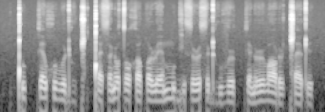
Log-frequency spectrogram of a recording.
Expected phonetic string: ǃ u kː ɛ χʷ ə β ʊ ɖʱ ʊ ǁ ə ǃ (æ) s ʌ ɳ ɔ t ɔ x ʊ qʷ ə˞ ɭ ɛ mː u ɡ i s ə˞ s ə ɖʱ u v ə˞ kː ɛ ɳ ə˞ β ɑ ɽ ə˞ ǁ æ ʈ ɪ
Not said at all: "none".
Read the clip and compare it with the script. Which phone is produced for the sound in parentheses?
æ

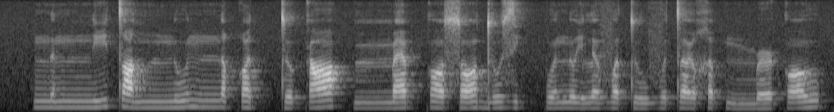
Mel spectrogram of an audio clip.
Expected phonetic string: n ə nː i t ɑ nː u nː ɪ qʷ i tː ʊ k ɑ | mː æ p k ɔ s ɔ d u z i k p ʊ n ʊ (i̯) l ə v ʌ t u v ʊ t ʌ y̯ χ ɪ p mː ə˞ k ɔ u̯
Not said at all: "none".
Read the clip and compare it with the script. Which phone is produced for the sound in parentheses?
i̯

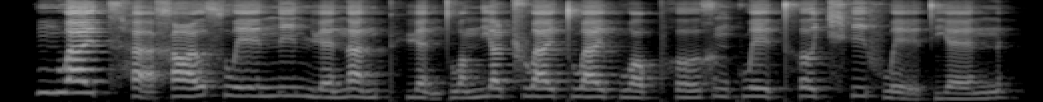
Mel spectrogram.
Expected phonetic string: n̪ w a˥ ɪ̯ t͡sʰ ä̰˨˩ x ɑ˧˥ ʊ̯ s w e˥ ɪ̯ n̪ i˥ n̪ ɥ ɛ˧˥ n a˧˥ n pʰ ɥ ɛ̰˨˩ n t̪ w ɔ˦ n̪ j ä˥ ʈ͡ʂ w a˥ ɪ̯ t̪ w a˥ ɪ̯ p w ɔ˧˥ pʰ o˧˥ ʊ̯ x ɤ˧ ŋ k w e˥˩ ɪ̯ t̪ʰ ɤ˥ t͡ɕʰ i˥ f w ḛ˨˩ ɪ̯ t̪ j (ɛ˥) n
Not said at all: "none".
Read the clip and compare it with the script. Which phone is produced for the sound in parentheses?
ɛ˧˥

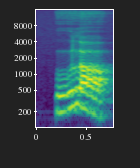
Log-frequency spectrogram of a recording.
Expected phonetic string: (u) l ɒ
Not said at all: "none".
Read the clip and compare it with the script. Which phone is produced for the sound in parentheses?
u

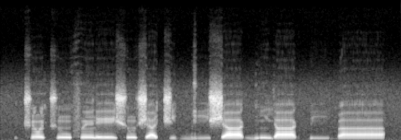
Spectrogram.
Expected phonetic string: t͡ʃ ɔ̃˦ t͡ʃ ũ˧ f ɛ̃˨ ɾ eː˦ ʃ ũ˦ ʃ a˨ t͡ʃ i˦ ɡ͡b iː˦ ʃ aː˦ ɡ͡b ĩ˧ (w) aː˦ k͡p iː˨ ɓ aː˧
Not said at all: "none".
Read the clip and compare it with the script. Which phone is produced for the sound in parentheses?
j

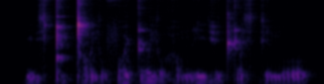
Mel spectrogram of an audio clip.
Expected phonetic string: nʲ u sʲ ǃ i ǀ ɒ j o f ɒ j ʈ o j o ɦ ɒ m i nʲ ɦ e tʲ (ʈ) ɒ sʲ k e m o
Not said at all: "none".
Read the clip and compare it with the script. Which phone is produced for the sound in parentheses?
ʈ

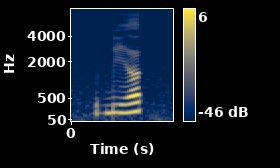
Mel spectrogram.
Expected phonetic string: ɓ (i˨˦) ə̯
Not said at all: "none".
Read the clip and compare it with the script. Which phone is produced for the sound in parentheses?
i˨˦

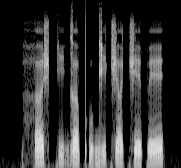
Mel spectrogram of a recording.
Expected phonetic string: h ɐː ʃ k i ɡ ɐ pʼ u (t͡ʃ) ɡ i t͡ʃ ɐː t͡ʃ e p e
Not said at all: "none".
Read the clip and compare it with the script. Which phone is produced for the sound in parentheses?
none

